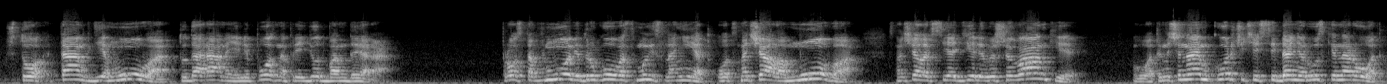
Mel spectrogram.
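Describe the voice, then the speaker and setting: Recorded in an echoey room, a man from Ukraine speaks as an interview guest with a high, slightly bright voice. His political commentary is forceful and polemical, and he often says the same things again.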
